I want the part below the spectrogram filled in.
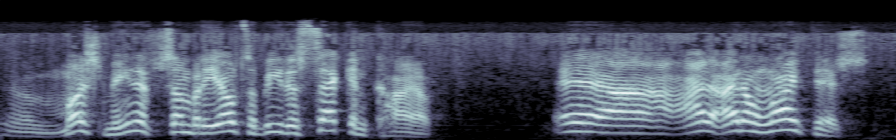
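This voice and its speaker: A man's voice: high voice, sing-song, fairly quick, fairly bright tone, no echo, low-quality recording. An actor playing a jumpy, folksy crook's henchman in a 1930s radio drama. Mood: frightened. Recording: vintage 1930s radio recording.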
